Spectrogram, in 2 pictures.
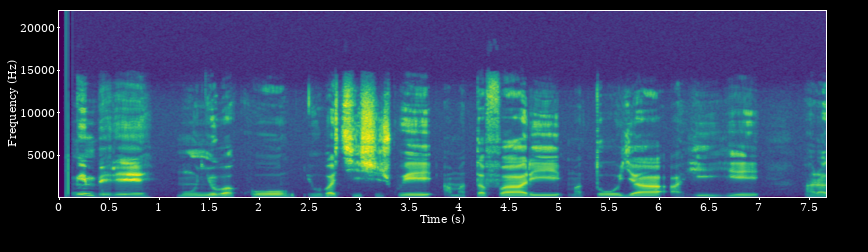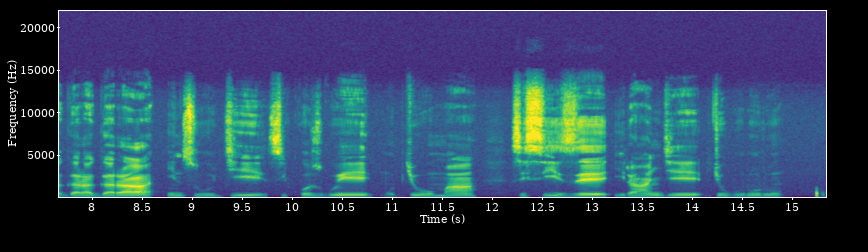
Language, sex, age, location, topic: Kinyarwanda, male, 25-35, Kigali, education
